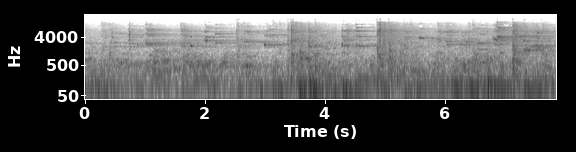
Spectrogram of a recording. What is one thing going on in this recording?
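Shuttlecocks are struck with rackets, with sharp pops echoing through a large hall.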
